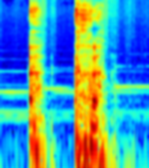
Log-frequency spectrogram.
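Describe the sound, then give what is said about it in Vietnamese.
A man has a coughing fit: two harsh bursts, the second longer, then a faint steady hum. “Ông ta ho lên một trận rồi ôm ngực mình.”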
